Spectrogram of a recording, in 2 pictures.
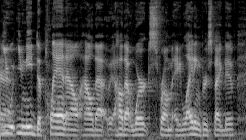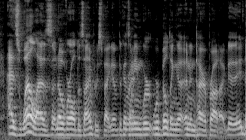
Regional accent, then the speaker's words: North Carolina, United States; I'm from North Carolina. I don't have the wonderful. Valley accent.

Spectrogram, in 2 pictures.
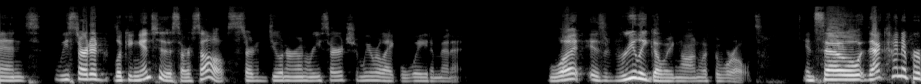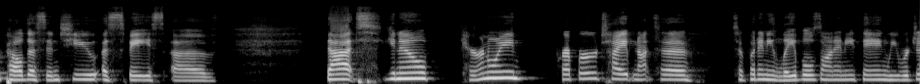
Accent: Gunnison, Colorado, United States; also born or lived in Houston, United States; I come from Gunnison, Colorado. And somewhere in the middle, we met in Houston back in 2004.

